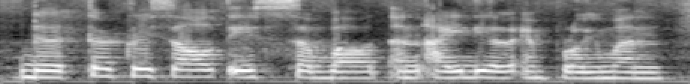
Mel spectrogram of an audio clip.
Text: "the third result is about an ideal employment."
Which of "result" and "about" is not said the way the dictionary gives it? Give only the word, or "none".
result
